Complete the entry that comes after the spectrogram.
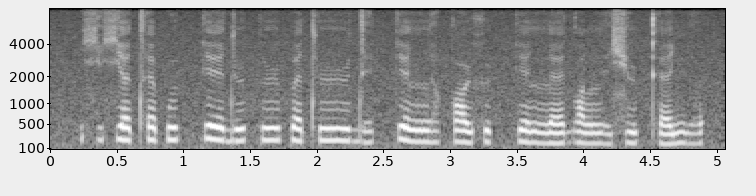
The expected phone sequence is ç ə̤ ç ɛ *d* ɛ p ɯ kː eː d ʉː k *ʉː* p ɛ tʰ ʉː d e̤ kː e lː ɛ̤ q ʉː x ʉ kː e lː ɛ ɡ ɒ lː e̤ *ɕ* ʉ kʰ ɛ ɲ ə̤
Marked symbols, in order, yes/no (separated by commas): no, yes, yes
